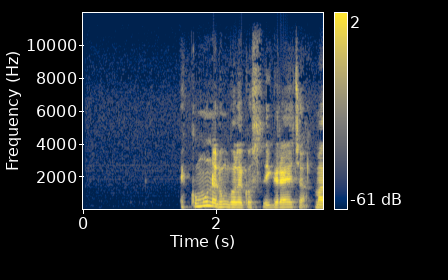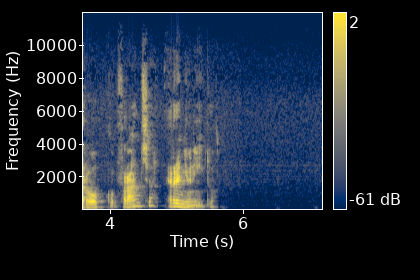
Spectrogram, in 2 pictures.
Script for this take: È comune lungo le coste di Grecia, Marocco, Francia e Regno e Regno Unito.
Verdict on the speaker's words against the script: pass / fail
fail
